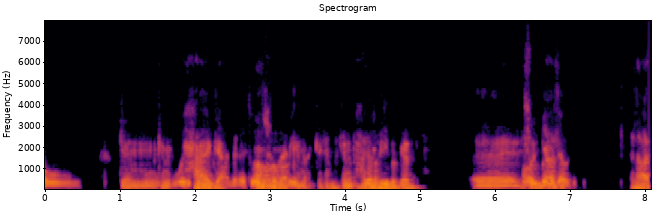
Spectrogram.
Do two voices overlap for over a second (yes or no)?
yes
